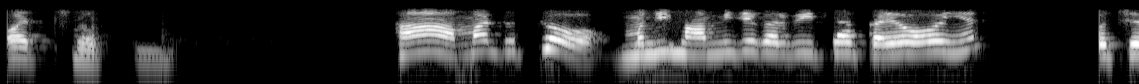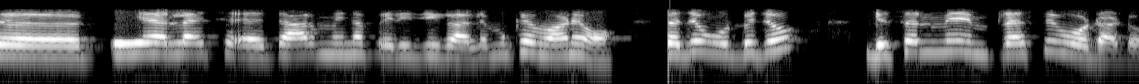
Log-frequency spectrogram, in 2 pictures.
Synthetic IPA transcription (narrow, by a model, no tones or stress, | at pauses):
ɐtːʃʰaɐtʰa | ɦãːmãːɖʱʊkʰijomʊ̃ɦɪɲd͡ʑimaːmid͡ʑeːɡʱɐɾbʱiːt̪ãkɐjoɦoĩːənɪ̆ | kʊd͡ʑʰʱʊʈeːɐlaːɪt͡ɕʰt͡ɕaːɾmɐɦiːnãpɐɦɾid͡ʑiːɡaːl̤ɦɛmũːkʰeʋɐɽ̃jo | sɐʄõʋʊɖʱʊd͡ʑoː | ɖɪsənmẽɪ̃mpɾeːsɪʋɦoɗaːɖʱoː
